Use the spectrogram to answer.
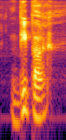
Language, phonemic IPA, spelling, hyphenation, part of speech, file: Dutch, /ˈbi.pər/, bieper, bie‧per, noun, Nl-bieper.ogg
- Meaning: 1. one that beeps 2. a beeper, a noise-signalling device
